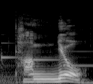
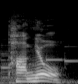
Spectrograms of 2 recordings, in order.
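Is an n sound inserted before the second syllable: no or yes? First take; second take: yes; no. First: The second syllable starts with an added n sound. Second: The second syllable starts with a plain y sound. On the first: The speaker calls it right. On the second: The speaker calls it wrong. "You wouldn't read this as"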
